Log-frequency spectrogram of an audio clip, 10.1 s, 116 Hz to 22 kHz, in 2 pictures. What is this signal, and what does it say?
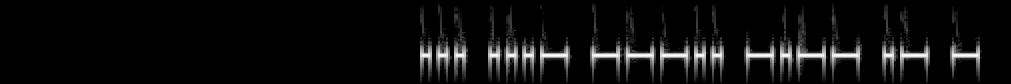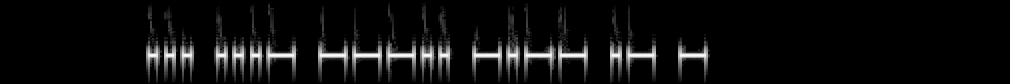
Morse code, heard as a keyed tone, about 28 wpm, 700 Hz. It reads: SV8YAT SV8YAT
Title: DXCC-100 Call Signs - 6 Characters - Repeated 2x - 28wpm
